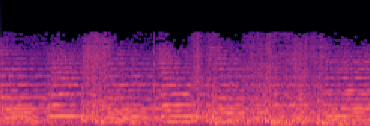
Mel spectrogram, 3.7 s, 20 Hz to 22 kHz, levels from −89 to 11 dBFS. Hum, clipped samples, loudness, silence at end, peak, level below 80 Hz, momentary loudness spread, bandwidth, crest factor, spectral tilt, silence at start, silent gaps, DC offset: none; under 0.1%; -19 LUFS; 0 s; -8 dBFS; -44 dBFS; 1 LU; 8 kHz; 10 dB; -5.5 dB/octave; 0 s; none; 0.2%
